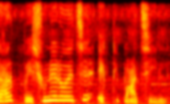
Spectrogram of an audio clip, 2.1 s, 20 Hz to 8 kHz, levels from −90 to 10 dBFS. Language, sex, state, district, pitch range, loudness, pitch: Bengali, female, West Bengal, Malda, 230-330 Hz, -14 LUFS, 295 Hz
